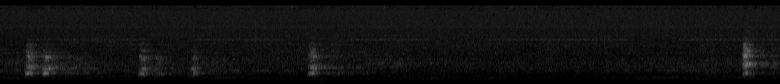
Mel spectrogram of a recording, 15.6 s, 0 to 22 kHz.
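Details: Night barking from Rex, a dog running around on 21 September 2018: single and doubled barks come at irregular intervals, clustered in the first six seconds, then a long quiet stretch of background hiss before one last sharp bark.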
